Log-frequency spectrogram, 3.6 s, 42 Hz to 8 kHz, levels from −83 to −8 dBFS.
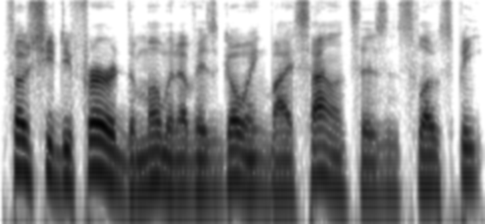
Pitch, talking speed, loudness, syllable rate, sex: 105 Hz, 215 wpm, -18 LUFS, 5.1 syllables/s, male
